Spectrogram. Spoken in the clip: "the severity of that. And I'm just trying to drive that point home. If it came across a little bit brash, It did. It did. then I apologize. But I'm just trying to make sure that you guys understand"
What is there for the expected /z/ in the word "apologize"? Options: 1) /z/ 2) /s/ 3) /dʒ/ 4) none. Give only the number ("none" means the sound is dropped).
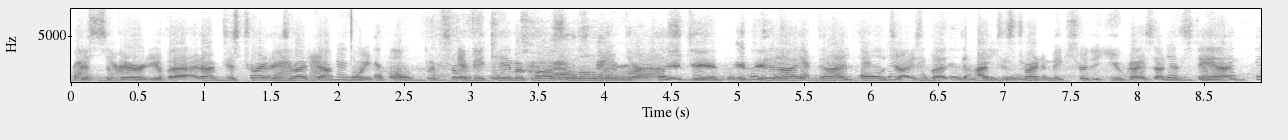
1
